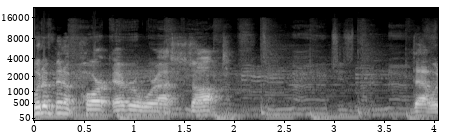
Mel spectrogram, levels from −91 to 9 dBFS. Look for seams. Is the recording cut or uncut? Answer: uncut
